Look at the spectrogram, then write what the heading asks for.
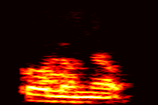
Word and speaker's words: colonel: Colonel. It looks like ko, lo, nel, but it's not, right? So here's kernel, purple shirt kernel. These sound the same, right?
